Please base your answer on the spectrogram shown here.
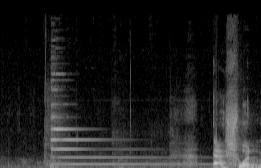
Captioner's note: bell dinging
